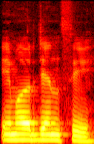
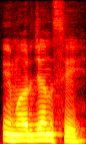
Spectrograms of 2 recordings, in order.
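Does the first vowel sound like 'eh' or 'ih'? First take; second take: ih; ih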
